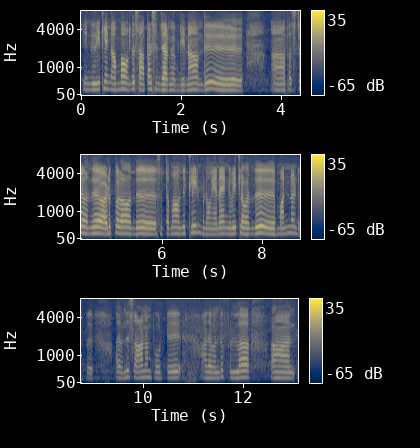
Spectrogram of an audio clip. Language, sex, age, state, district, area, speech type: Tamil, female, 30-45, Tamil Nadu, Thanjavur, rural, spontaneous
